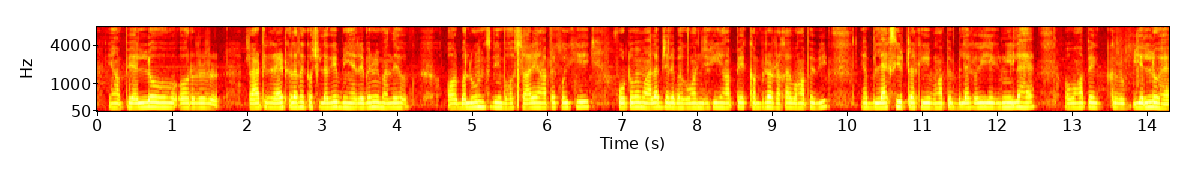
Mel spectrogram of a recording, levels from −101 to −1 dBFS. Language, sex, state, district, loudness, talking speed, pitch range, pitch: Hindi, male, Jharkhand, Jamtara, -17 LUFS, 180 wpm, 165-175 Hz, 170 Hz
